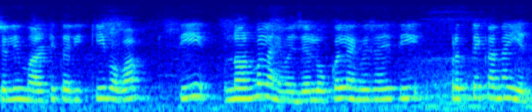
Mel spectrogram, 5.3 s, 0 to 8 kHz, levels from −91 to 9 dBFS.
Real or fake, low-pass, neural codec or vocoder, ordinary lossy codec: real; 7.2 kHz; none; none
